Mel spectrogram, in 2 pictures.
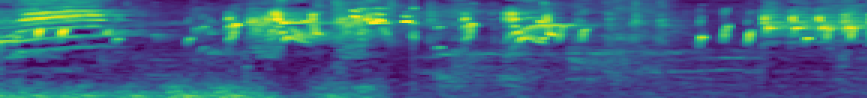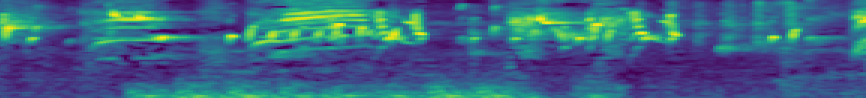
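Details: Goldfinch singing in a song-training context: bursts of rapid, bright twittering and jingling notes, high-pitched and tumbling, broken by short pauses, with low rumbling background noise during some phrases.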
